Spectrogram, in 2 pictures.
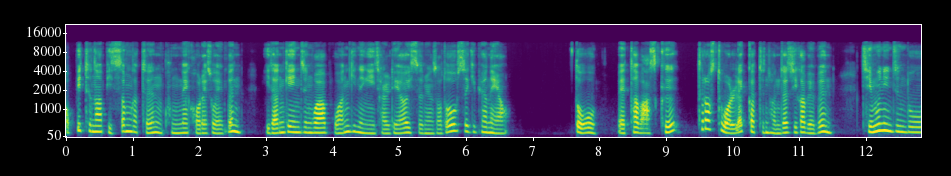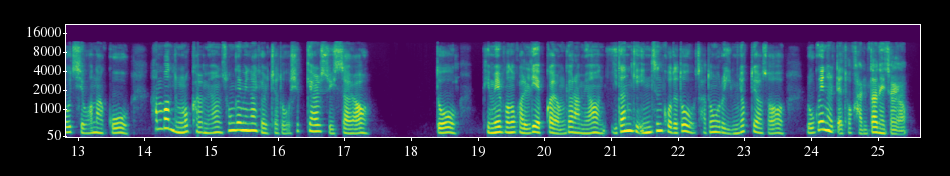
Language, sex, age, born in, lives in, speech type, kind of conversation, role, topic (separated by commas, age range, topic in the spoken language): Korean, female, 20-24, South Korea, Japan, read, expert-assistant, expert, 가상 화폐가 국제 거래에 사용되는 방식은 무엇인가요?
